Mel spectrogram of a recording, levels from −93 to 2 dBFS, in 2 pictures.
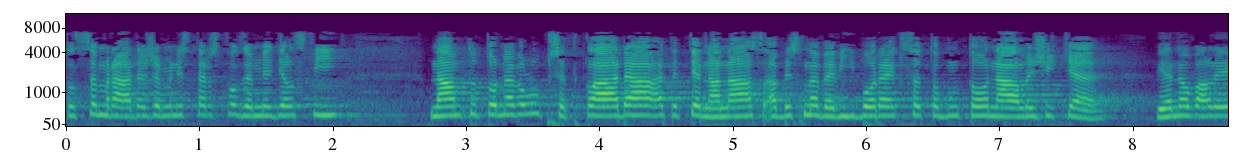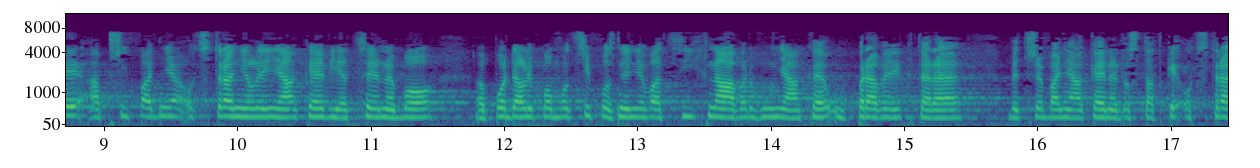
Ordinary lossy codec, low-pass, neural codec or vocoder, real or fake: MP3, 32 kbps; 7.2 kHz; none; real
